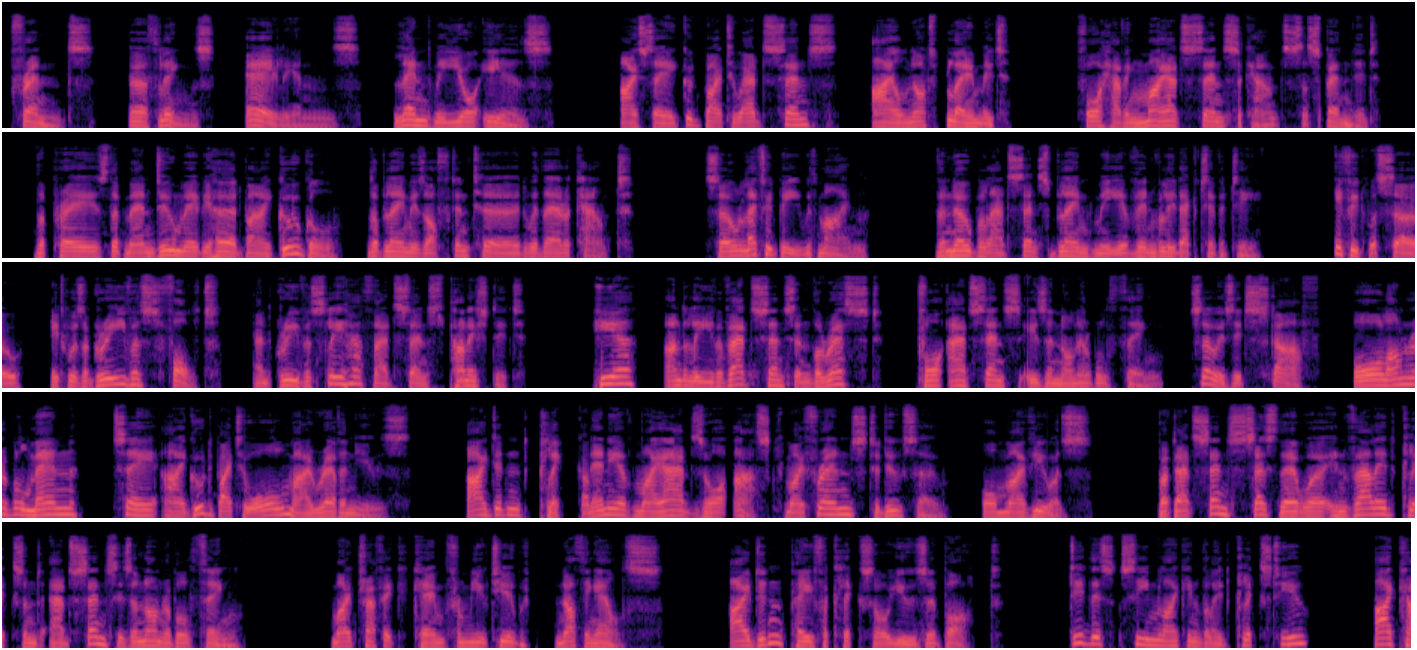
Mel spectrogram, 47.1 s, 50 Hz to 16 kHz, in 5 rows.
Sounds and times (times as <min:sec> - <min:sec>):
Speech synthesizer: 0:00.1 - 0:39.3, 0:39.9 - 0:47.0.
